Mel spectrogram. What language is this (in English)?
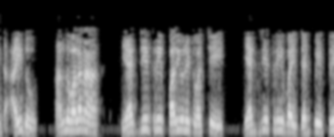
Telugu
